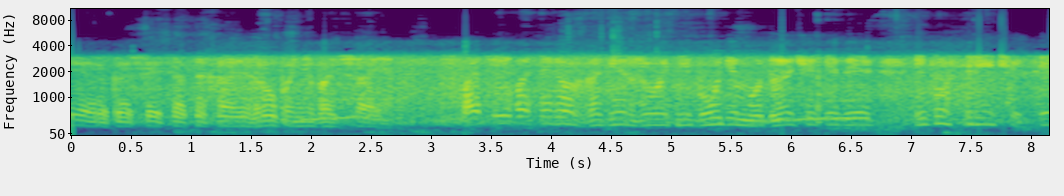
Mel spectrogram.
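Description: A voice transmission on the 40-meter amateur band received in lower sideband through a Radtel RT-950 Pro handheld's speaker. The voice is narrow, cut off below and above, over a steady hiss of band noise.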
